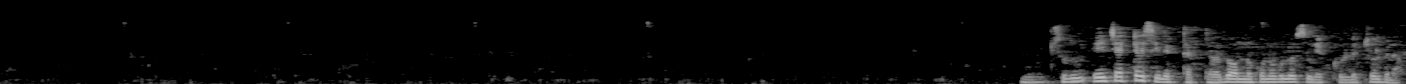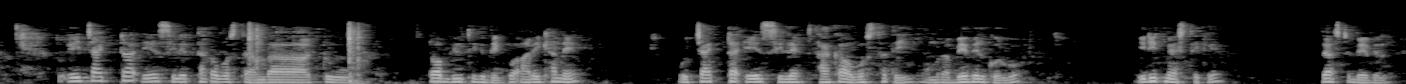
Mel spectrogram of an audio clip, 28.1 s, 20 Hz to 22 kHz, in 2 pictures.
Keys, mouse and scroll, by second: 0.1-1.2 alt+drag, 2.8 shift+click, 3.6-4.8 alt+drag, 6.4 shift+click, 7.1 scroll down 1, 7.7-9.6 alt+drag, 9.8 alt+right click, 10.6-12.6 alt+drag, 12.9 alt+scroll up 1, 13.4-14.0 alt+drag, 14.4-14.7 alt+scroll up 1, 14.9-15.7 alt+drag, 16.6 space, 17.5 space, 24.4 click.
